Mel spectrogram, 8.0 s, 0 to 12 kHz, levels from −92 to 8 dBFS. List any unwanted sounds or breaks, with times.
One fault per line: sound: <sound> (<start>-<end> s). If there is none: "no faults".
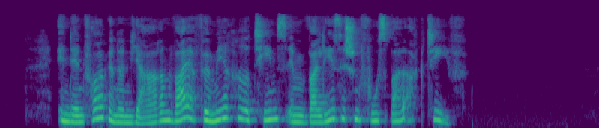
no faults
